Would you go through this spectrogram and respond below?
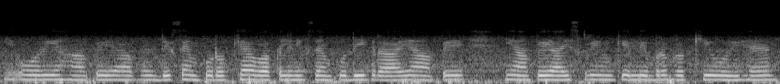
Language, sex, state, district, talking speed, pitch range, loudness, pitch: Hindi, female, Haryana, Rohtak, 185 wpm, 200-210 Hz, -17 LUFS, 205 Hz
